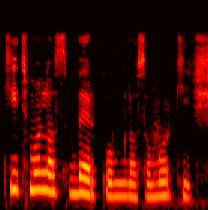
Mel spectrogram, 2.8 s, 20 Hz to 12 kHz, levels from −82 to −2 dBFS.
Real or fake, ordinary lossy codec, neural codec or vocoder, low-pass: real; AAC, 48 kbps; none; 7.2 kHz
